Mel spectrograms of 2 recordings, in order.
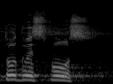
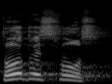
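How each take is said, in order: First: It is said at normal, softer volume. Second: It is said louder and more forcefully.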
